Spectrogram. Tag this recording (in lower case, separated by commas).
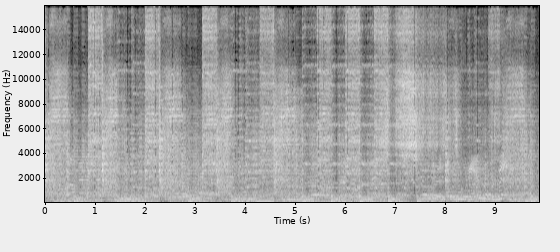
speech, music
